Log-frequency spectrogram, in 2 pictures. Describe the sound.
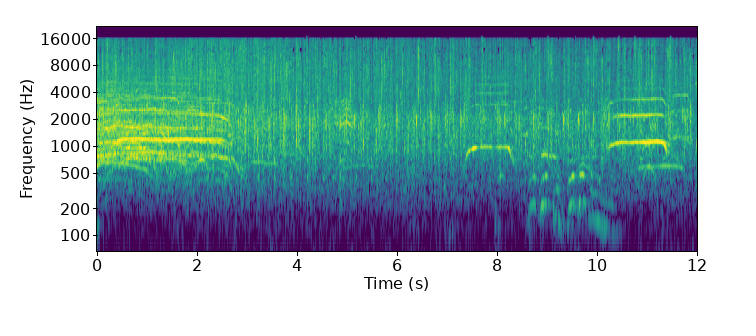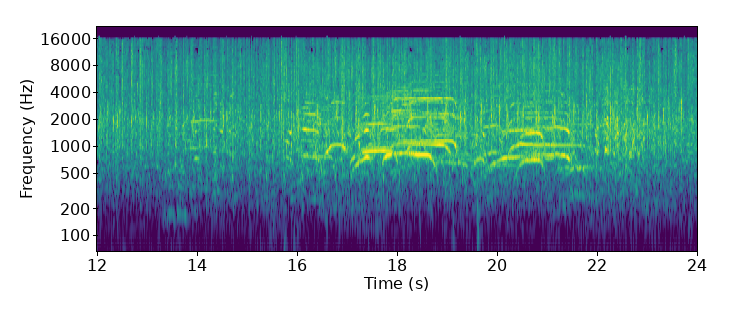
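Studio audience applause and cheering as guests are welcomed, a steady wash of clapping that runs the whole clip, with shouts and voices rising over it.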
